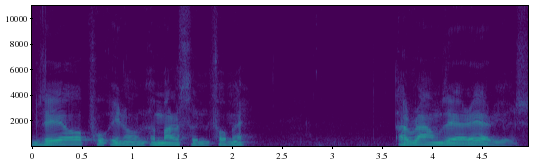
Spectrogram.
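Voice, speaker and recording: A man's dark, mellow, medium-pitched voice with a Yorkshire accent and fairly even intonation. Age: 70s. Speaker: ultra runner. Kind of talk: interview answer.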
